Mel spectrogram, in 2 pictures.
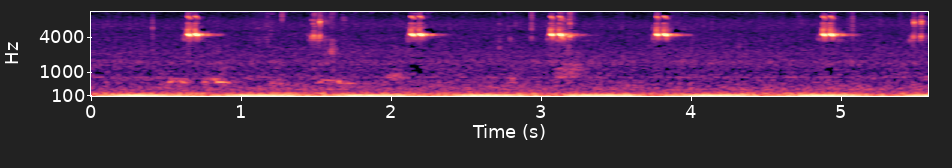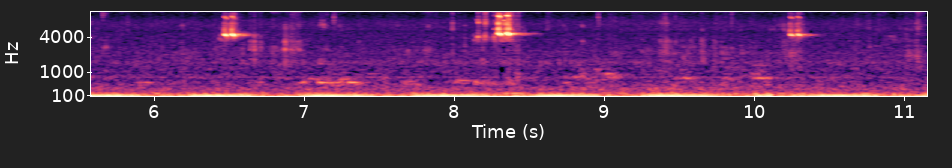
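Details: Chirping crickets: a fairly regular series of short, bright, high chirps roughly once a second, with a few fainter extra clicks, over a muted low throbbing background hum.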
